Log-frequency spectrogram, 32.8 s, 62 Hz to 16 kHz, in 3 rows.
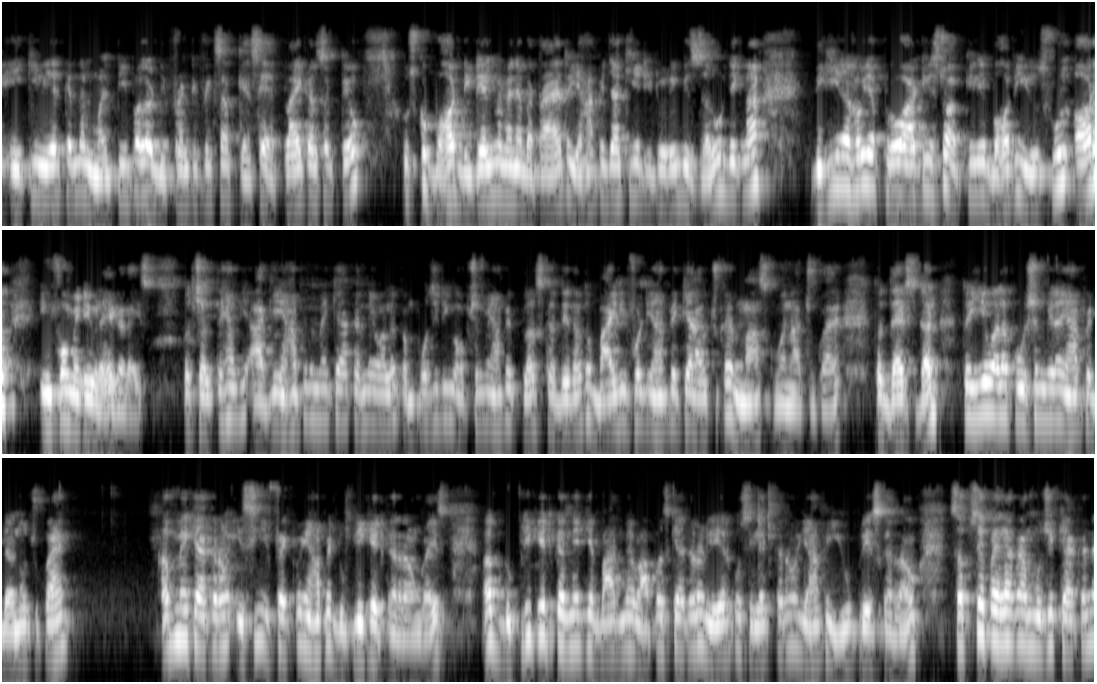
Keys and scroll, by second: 25.2 ctrl+d, 29.5 u.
